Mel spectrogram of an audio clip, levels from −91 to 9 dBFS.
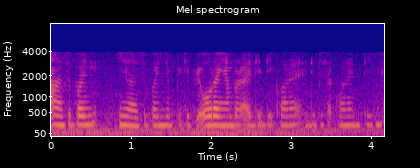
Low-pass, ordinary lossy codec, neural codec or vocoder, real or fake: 7.2 kHz; AAC, 16 kbps; none; real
